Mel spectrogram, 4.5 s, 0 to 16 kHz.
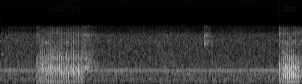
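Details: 5-month-old Bulldog puppy snoring: two short, loud snorting snores with quiet breathing and a faint steady hum between, snoring in a flat-faced puppy.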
